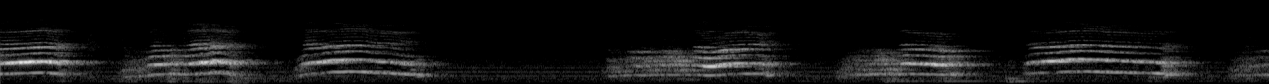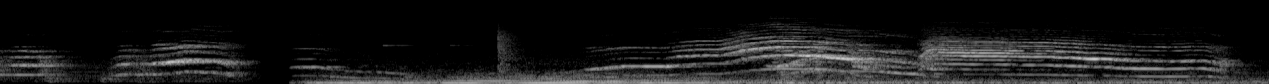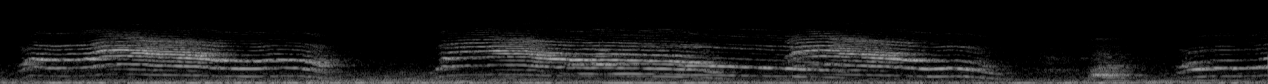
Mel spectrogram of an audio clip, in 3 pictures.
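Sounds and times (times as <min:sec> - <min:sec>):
cat howling: 0:00.0 - 0:04.3, 0:06.1 - 0:16.8, 0:18.3 - 0:29.0, 0:29.6 - 0:35.6, 0:36.2 - 0:38.0.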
